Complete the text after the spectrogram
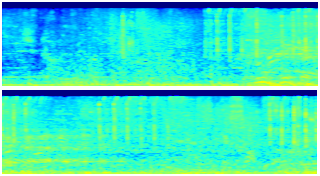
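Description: Game spells crackle and burst in quick bursts.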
